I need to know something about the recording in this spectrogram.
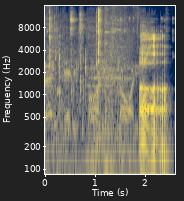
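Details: A livestreamer burping amid background talk and noise: one loud, rough, drawn-out burp lasting about half a second.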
